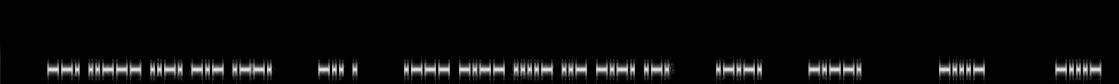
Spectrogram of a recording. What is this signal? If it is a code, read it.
Morse code, heard as a keyed tone, about 35 wpm, 700 Hz. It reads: G2FKP DE JY4UCR <AR> <KN> <BT> <BT>
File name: UK MASTER QSOs TRAINING / 35WPM / UK MASTER QSOs 0022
